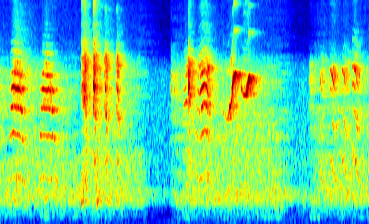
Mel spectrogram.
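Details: Indian ringneck parakeet mimicking speech: nasal, harmonic word-like syllables in short groups, a stuttering burst, a pause, then higher squeaky tones and a buzzy closing phrase.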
